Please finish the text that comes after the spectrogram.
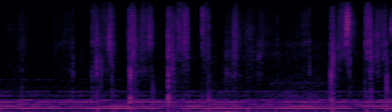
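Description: Tarot cards being shuffled by hand, several quick papery riffles and slides in short bursts over a low steady hum, close and fairly soft.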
